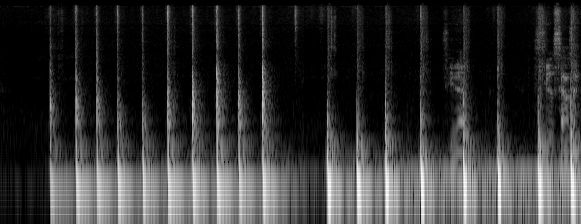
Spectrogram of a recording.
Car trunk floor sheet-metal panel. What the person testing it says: still sounds like a drum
